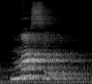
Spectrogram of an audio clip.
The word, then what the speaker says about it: muscle: death doubt subtle then letter c can be silent in words muscle muscle not muscle m-u-s-c-l-e s-c combination c is silent then scissors scissors disciple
